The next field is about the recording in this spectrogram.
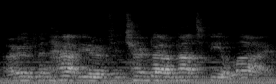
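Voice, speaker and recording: A man's voice: high voice, steady tone, fairly quick. Man acting a sardonic scientist, very echoey. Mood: uneasy. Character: sardonic, sceptical male scientist. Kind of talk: radio drama acting. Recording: very echoey, distant, music behind.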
